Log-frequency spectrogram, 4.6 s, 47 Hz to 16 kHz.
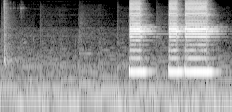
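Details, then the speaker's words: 2019 Honda Grom stock factory horn before replacement: two short honks and one longer, thin, quiet steady high buzzy tone; works but weak. "Now, a horn modification might not sound like a whole lot of fun, but if you've ever heard the stock horn on the Honda Grom, you'll know it could really benefit from an upgrade."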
